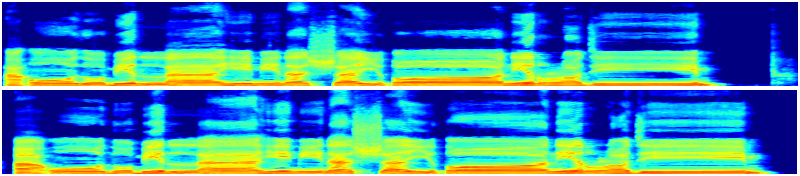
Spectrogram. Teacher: Karena suaranya dipanjangkan, tidak diayunkan, maka membaca lahnya kepanjangan, membaca toknya kepanjangan.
